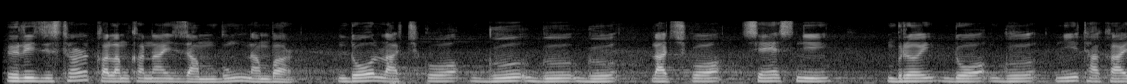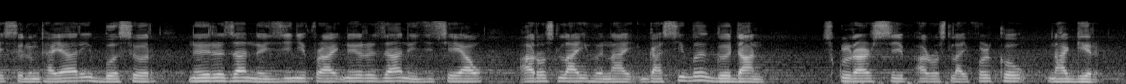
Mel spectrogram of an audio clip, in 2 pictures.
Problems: none marked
